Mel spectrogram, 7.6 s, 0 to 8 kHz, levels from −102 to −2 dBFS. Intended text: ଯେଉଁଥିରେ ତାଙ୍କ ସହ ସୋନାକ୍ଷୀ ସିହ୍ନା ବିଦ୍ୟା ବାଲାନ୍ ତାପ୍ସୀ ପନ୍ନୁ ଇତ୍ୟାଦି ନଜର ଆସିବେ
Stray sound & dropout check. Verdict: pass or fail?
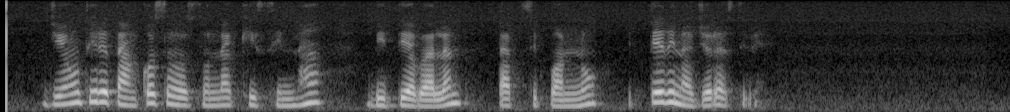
pass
